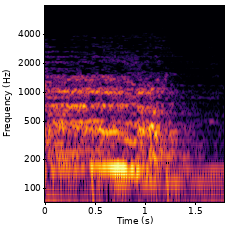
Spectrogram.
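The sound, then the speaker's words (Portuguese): A lion roars in one long, deep, rumbling growl that swells and then slowly fades, used as a sound effect in a story about a lion killing a man; no voices are heard. “de perto de mim, um leão vai matá-lo. E logo que o homem saiu, um leão veio e o matou.”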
